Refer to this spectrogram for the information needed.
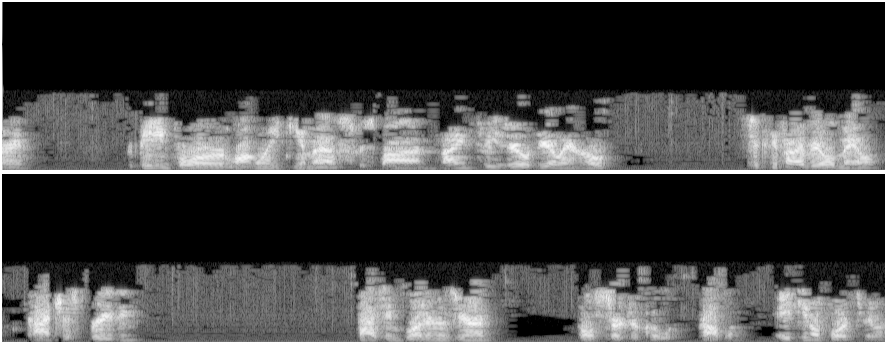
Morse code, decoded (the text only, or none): none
